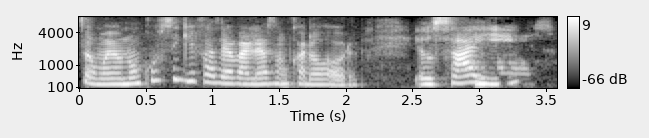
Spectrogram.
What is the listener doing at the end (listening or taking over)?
listening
